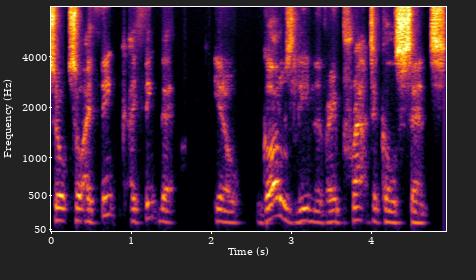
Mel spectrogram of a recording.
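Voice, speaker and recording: A man talks at a moderate pace with a Barbadian accent. His voice is somewhat breathy. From Barbados. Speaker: army chaplain. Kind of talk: interview. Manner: halting, many repetitions.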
